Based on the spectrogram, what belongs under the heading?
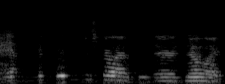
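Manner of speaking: distant, off-mic voice; calling from another room. Real, not acted. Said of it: "You're in the wrong room for the microphones".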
